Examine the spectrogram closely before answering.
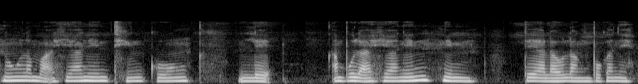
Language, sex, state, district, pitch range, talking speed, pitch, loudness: Mizo, female, Mizoram, Aizawl, 150-170 Hz, 150 wpm, 155 Hz, -15 LUFS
